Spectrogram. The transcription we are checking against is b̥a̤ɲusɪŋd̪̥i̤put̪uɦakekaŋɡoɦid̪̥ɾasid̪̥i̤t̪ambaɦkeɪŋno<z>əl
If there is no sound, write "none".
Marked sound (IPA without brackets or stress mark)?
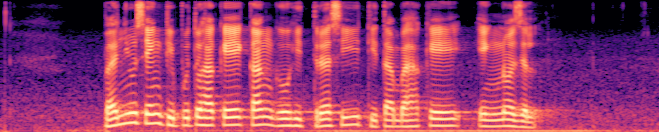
z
